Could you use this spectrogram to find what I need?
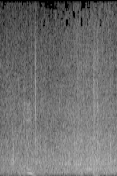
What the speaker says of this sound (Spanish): cómo suena, ¿no? El agua.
